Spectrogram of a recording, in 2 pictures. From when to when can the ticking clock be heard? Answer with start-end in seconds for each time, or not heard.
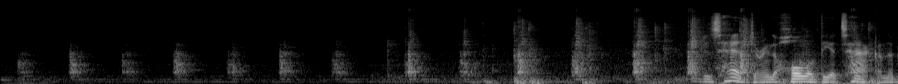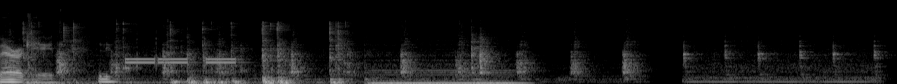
0.0-17.8.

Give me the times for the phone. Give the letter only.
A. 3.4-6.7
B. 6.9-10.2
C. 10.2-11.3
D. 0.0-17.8
C.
